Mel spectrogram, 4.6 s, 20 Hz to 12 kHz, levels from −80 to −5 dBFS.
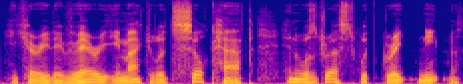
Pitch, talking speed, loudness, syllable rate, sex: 100 Hz, 170 wpm, -18 LUFS, 5.2 syllables/s, male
